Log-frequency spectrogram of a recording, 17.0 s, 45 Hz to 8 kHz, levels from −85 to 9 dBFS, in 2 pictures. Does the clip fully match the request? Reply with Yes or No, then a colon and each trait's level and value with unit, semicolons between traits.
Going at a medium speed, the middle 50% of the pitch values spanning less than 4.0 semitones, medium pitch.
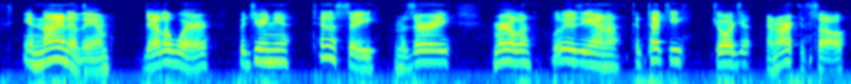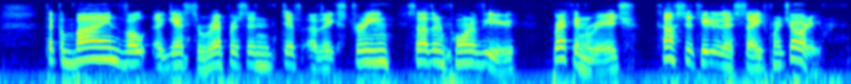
No: slow, 115 wpm; average, 3.5 semitones; medium, 170 Hz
